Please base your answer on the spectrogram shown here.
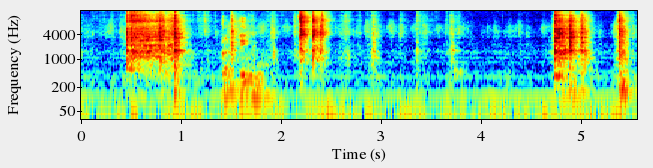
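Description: The lid of new camping cookware is lifted off, giving several sharp metallic clanks and rattles between short stretches of quiet, with a person speaking briefly.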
